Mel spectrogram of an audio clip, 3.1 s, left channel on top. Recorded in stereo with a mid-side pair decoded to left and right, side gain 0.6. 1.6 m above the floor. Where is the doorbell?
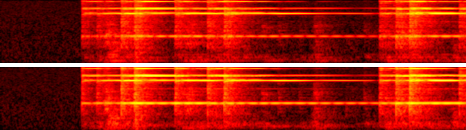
45° right, 0.9 m.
